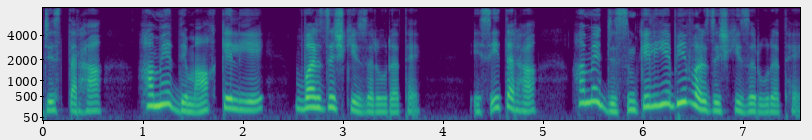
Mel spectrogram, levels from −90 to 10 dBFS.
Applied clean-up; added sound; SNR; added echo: none; none; none; none.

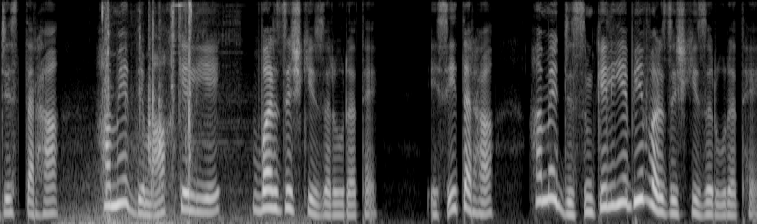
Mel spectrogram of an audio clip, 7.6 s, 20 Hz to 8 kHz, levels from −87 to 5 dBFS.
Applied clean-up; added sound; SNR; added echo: none; Coin (dropping); 11 dB; none.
